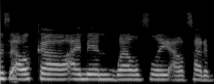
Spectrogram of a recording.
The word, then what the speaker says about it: Elke: ELKE, how do I pronounce that name? Okay, go ahead. Can you hear me? Okay. Yes. My name is Elka.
